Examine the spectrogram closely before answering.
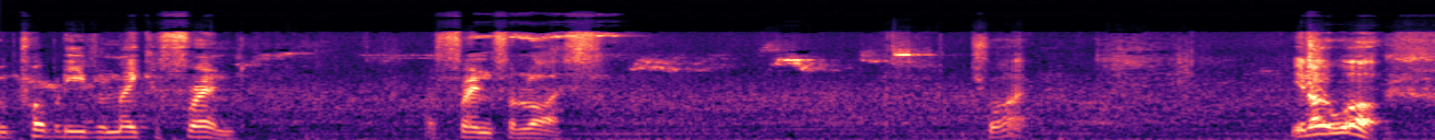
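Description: A man speaks close up in a deep voice, with emphasis, in short bursts.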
